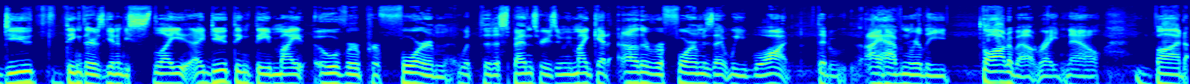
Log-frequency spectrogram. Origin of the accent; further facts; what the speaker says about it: Lee, Massachusetts, United States; I'm a junior from Leo, Massachusetts, the heartland of America.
